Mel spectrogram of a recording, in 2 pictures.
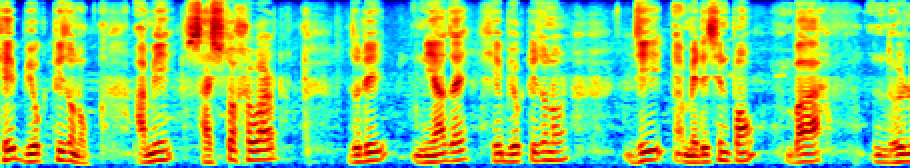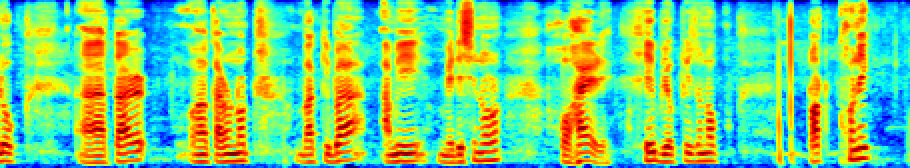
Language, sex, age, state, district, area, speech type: Assamese, male, 45-60, Assam, Lakhimpur, rural, spontaneous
